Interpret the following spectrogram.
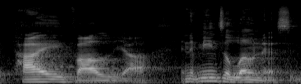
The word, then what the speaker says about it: Kaivalya: KAIVALYA is K-A-I-V-A-L-Y-A, KAIVALYA.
